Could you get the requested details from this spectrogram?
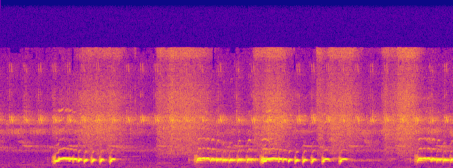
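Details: Local Javanese zebra dove singing a Mataram-rhythm lure song to make other doves respond: three phrases, each a sharp rising start followed by a stuttered trill of fast cooing notes.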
